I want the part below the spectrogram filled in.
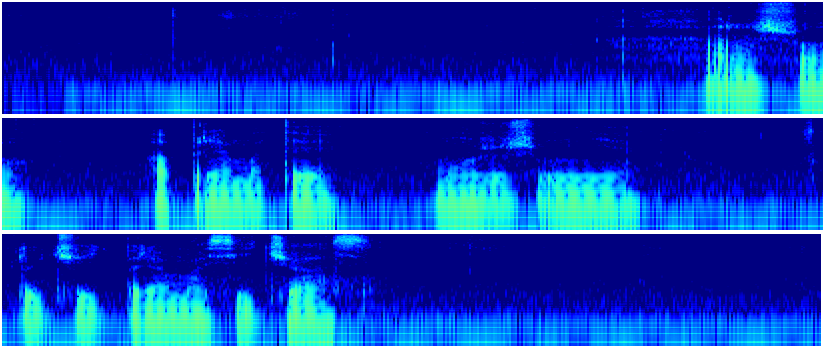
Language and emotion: Russian, neutral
